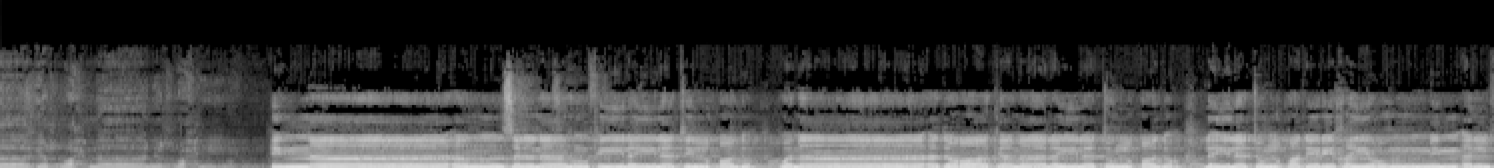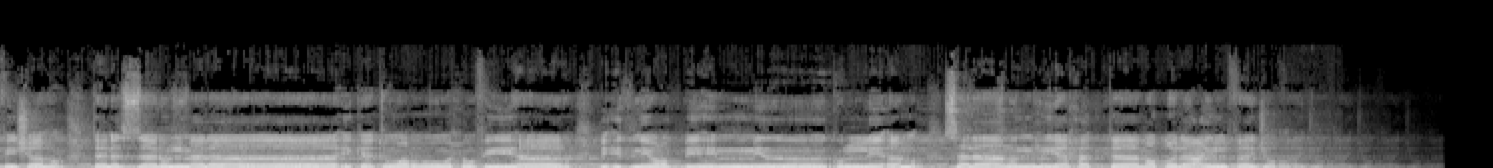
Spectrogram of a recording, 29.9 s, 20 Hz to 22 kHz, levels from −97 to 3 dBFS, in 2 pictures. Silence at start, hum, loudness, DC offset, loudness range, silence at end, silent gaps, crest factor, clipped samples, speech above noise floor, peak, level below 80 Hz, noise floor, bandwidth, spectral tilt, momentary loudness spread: 0 s; none; -15 LUFS; 0.2%; 3 LU; 1.45 s; none; 12 dB; under 0.1%; over 75 dB; -2 dBFS; -52 dBFS; under -90 dBFS; 13 kHz; -6.5 dB/octave; 8 LU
